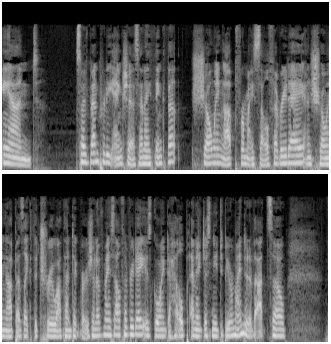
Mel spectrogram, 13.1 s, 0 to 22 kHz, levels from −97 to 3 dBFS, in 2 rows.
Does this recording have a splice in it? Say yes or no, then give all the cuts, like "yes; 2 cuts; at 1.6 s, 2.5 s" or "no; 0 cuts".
no; 0 cuts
